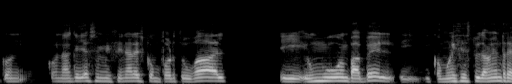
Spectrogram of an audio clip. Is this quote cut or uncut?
uncut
